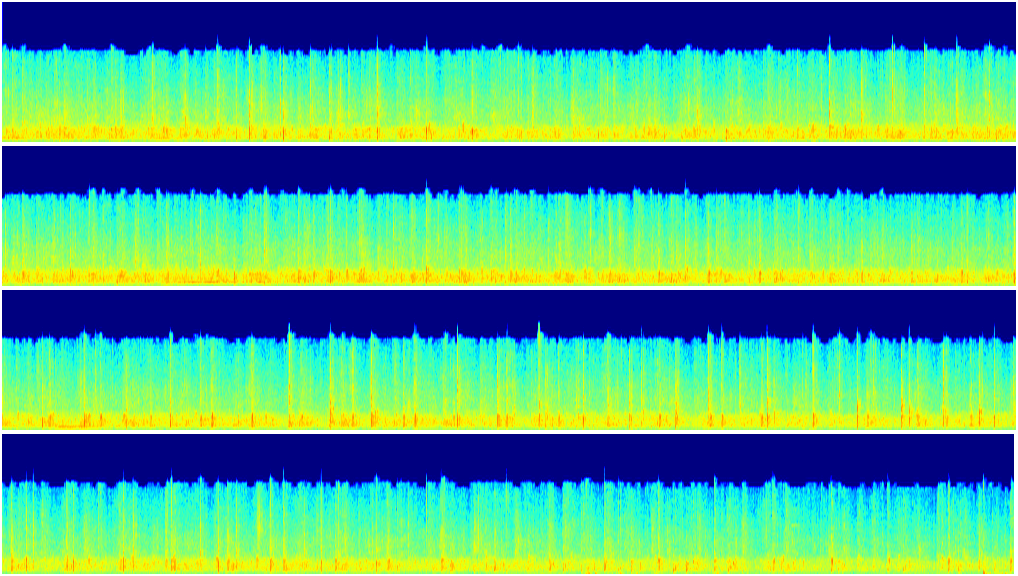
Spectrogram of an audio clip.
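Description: An audience applauding at length: many hands clapping together at a steady level, with a few voices faintly heard over it.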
